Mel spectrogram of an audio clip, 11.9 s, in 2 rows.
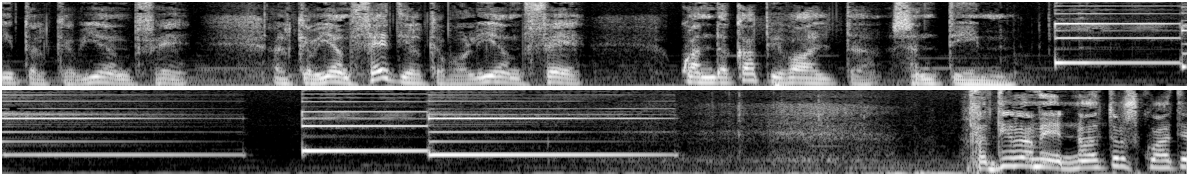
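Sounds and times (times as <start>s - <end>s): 
speech: 0.0s - 5.2s, 10.8s - 11.8s
sensor device alarm two-tone chime: 5.3s - 9.4s.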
